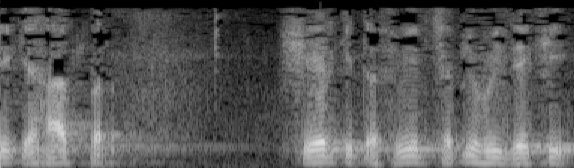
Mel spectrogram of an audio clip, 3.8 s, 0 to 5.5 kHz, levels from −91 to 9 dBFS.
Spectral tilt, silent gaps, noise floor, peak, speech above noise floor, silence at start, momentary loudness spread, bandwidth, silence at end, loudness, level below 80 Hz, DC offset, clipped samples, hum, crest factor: -9 dB/octave; none; -45 dBFS; 0 dBFS; 28 dB; 0 s; 17 LU; 5 kHz; 0 s; -17 LUFS; -46 dBFS; under 0.1%; under 0.1%; none; 18 dB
